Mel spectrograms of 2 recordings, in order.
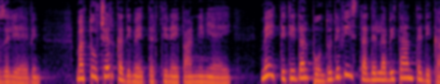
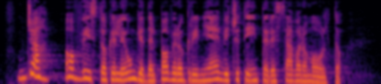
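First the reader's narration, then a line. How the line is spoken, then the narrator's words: Laughing. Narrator (Italian): disse ridendo Stepan Arkadich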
